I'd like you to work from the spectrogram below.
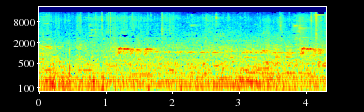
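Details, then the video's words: Zebra dove (perkutut, local bird) in full song: a clear high note, then a run of lower evenly spaced cooing beads, ending with another bright high phrase, against a low rumbling background hiss. "PERKUTUT GACOR SUARA KRISTAL"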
